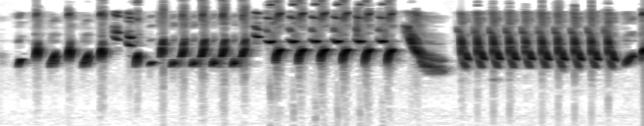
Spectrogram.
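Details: European goldfinch in Morocco giving a strong tutoring song for goldfinch and hybrid chicks: a lively stream of repeated twittered chirps, a falling buzzy slur, a brief gap, then a fast rattling trill.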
